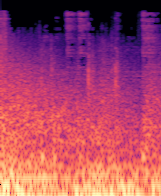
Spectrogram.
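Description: A cannon in the From the Depths video game fires very fast, producing a dense, continuous rumble of rapid booming shots that blur together throughout.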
